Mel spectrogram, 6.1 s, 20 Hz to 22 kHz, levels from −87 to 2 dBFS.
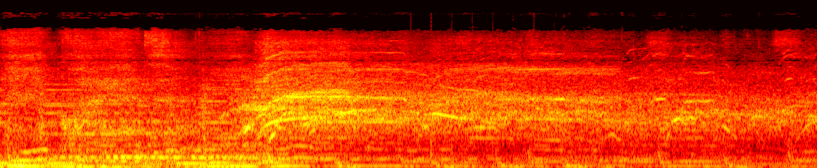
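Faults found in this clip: CD scratch ticks, 3.08 to 4.15 s. Eight short ticks, roughly seven per second, longest about 3 ms. Source: disc playback. One scratch per revolution exceeds error correction. The player interpolates or mutes the damaged samples, leaving periodic clicks.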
